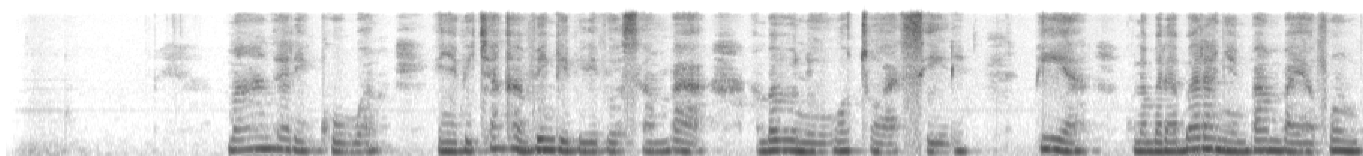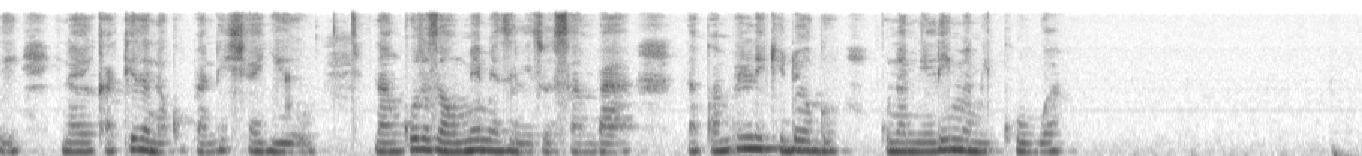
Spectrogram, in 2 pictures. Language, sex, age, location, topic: Swahili, female, 18-24, Dar es Salaam, agriculture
